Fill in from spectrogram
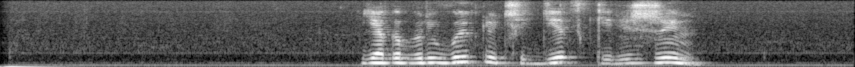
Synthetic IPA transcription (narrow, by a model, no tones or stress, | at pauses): jaɡəvɐɾʲuvɨklʲʉt͡ɕɪt̚ʲdʲe̞t̪skʲɪjɾʲɪʐɨm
